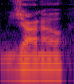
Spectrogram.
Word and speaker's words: Cano: orano or right and but is the actual pronunciation is um Jano but just something to throw out there oaner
